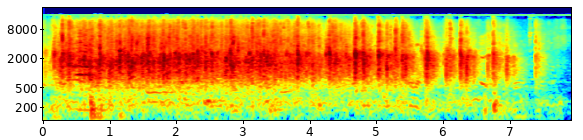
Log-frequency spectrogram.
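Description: An audience breaks into sustained applause for a performer from the girls of Pasteur: dense, steady clapping from many hands for about seven seconds, with a few sharper individual claps standing out before it thins and fades at the end.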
